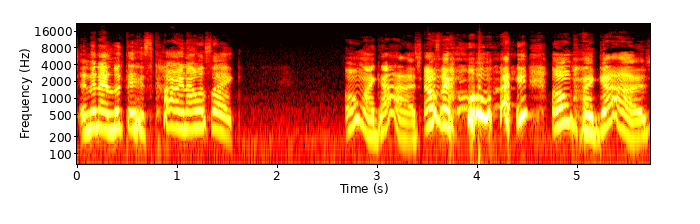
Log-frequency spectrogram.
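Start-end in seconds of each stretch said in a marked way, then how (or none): 2.7-5.7 much higher and louder, building to a squeal of amazement; amazed gasp. Retold or imitated. Telling viewers how she reacted to his car, squealing in amazement. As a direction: gush over his car in disbelief.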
